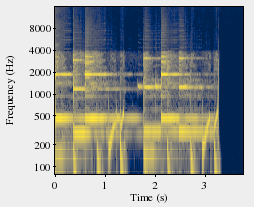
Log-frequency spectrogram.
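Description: A Skype call ringing tone plays twice in a row, each burst a bright melodic pattern of chiming tones with a short gap between, loud and clear with no voices present.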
